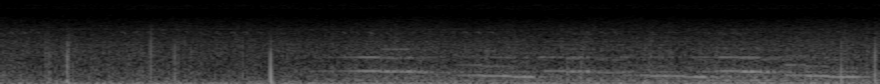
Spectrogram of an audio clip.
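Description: Quiet film score: from about halfway in, a soft figure of short notes alternating between a higher and a lower pitch. It plays over the steady hiss and hum of an old optical soundtrack, with a couple of faint clicks.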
